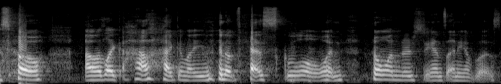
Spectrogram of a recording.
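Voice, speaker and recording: A woman with a Chicago-area accent keeps a fairly even intonation while her loudness swings widely. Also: medium pitch for a woman, fairly quick pace. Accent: Chicago-area American English. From US Midwest, Chicago area (came from Mexico at 3-4). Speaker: interviewee, medical field. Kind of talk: interview.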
